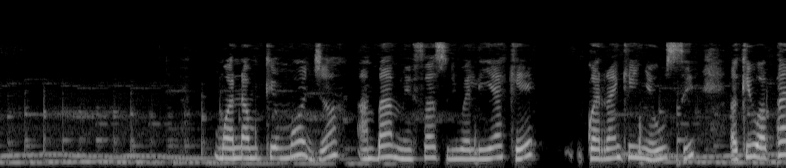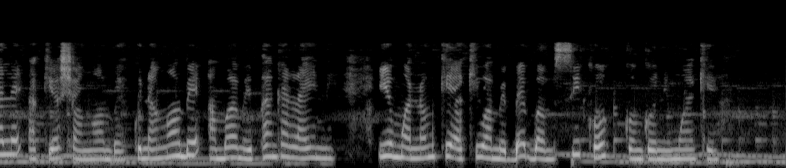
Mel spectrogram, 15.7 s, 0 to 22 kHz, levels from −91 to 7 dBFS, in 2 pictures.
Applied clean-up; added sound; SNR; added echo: none; Marimba, xylophone; 15 dB; none.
